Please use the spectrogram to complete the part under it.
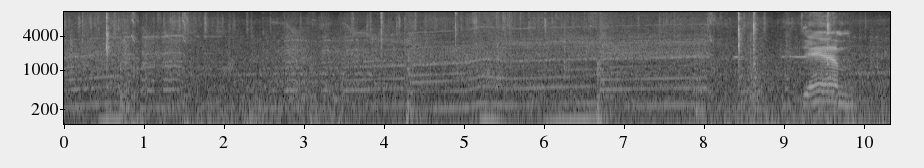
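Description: Rallycross race cars in iRacing at Phoenix launch off the start line together. Several engines rev and climb in pitch, with occasional sharp knocks, while a person talks over the racket.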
